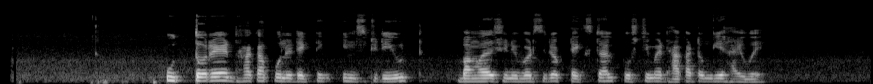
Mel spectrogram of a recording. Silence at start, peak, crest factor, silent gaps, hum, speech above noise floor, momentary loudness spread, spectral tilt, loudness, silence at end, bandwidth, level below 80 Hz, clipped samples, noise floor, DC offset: 0.95 s; 0 dBFS; 22 dB; none; none; 35 dB; 15 LU; -6.5 dB/octave; -22 LUFS; 1.1 s; 11 kHz; -58 dBFS; under 0.1%; -56 dBFS; under 0.1%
